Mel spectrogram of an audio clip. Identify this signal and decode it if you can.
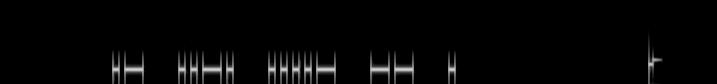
Morse code, heard as a keyed tone, about 19 wpm, spaced as for 14 wpm, 700 Hz. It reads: AF4ME
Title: 147 Lesson 24g - Letter y - Call Signs 20wpm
